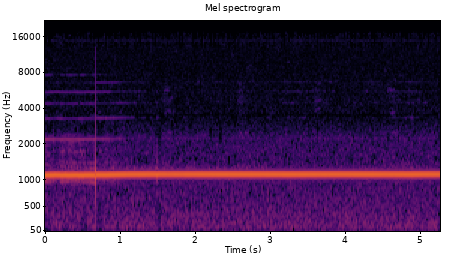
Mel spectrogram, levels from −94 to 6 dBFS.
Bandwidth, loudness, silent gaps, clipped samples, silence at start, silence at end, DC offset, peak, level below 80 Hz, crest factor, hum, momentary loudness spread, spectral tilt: 16 kHz; -31 LUFS; none; under 0.1%; 0 s; 0 s; under 0.1%; -26 dBFS; -74 dBFS; 6 dB; none; 1 LU; -4 dB/octave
